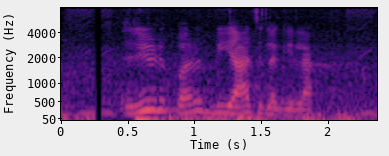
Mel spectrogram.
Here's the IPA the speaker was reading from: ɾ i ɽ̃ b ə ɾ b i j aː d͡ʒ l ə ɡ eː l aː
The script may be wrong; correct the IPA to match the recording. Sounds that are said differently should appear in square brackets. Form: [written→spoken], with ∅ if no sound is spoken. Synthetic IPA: ɾ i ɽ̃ [b→p] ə ɾ b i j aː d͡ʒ l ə ɡ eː l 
